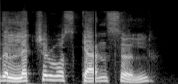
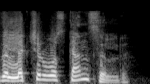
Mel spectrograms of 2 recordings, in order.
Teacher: High pitch on first syllable of the cancel, but declining pitch on the second syllable, indicating the end of the first thought.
